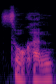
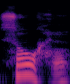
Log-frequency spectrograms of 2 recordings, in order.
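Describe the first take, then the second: First: The u vowel is short. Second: The u vowel is long. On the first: The speaker calls it wrong. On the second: The speaker calls it right.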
